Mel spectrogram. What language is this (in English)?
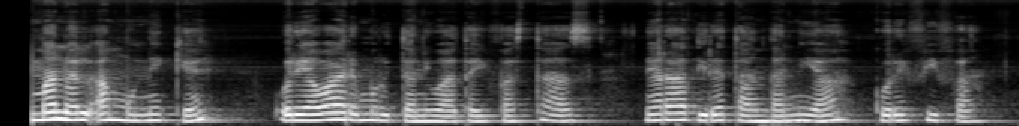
Kikuyu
